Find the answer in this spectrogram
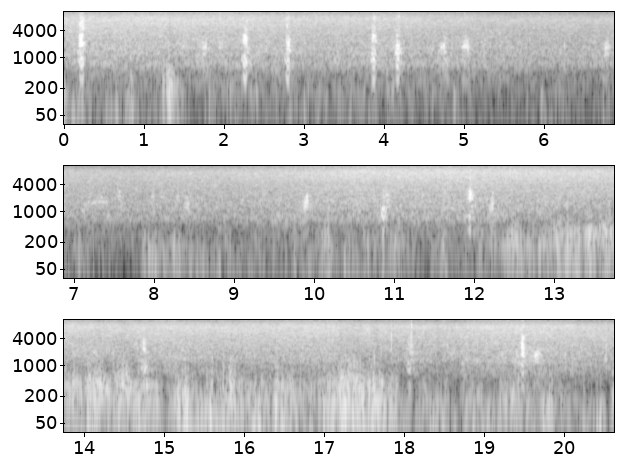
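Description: Short, high calls from mallard ducklings and their mother, scattered irregularly. Low wind rumble on the microphone swells now and then.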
